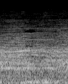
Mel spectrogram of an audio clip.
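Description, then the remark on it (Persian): A dense, steady roar of a large crowd, apparently from a stadium, heard as the Leader's car passes through welcoming crowds, with many indistinct voices blending into a continuous wash of sound at a constant loud level. “این صدایی که میاد به نظر باید از ورزشگاه باشه.”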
